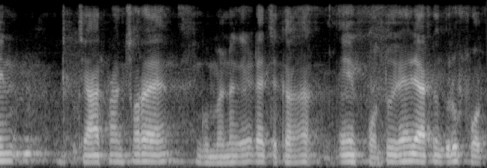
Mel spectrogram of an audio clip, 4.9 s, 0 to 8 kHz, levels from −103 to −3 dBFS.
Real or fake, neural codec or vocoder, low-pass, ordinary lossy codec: fake; codec, 24 kHz, 6 kbps, HILCodec; 7.2 kHz; none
